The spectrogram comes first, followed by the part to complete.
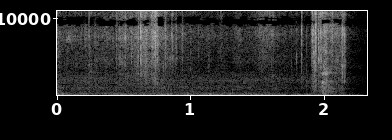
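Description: Steady outdoor background noise with a low rumble and no distinct single event.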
